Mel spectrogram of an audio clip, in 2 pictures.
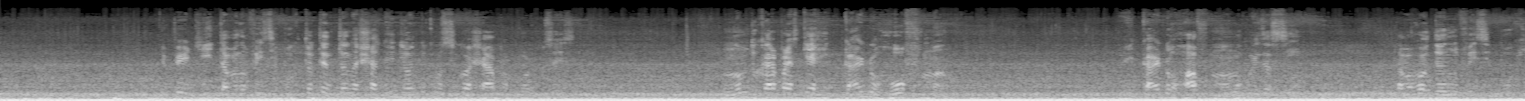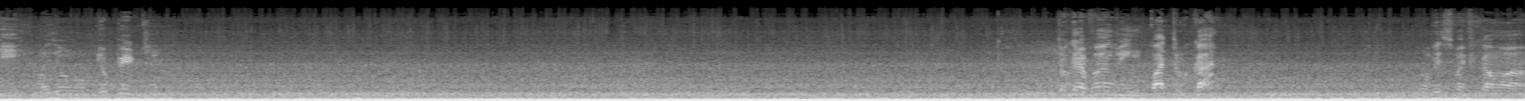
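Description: Steady low drone of a car's engine and tyres heard from inside the cabin while driving, with a man's voice speaking now and then.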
